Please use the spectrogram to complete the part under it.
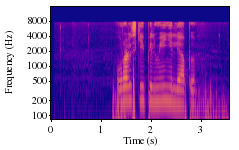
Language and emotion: Russian, neutral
